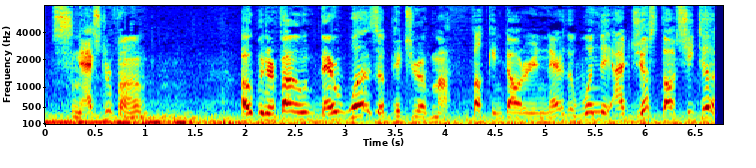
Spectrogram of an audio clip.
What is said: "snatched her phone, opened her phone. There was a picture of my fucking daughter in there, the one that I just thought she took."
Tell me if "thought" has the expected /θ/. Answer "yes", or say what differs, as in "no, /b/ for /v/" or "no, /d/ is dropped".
yes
